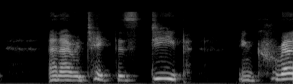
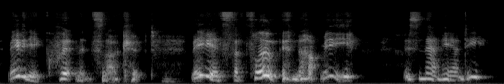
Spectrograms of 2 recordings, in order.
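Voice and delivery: self-mocking; 7 semitones higher, 5 dB louder than usual. Mocking own excuse.

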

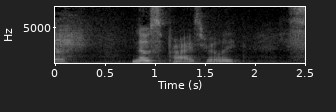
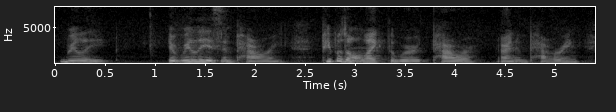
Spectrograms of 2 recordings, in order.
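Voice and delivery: normal talking voice

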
